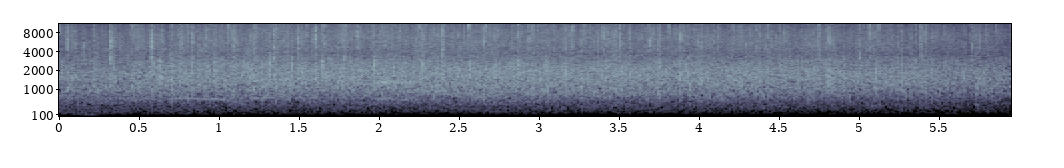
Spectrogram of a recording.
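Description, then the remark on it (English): An audience applauding in church, a steady wash of many hands clapping at once, sustained and fairly loud throughout with no voices standing out. “Yeah, you can clap in church.”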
